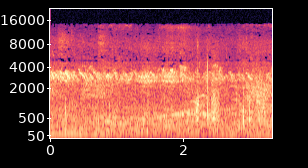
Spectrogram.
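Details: Chirping baby chicks, a continuous layer of thin high peeps, with a few sharper clicks and knocks near the end.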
